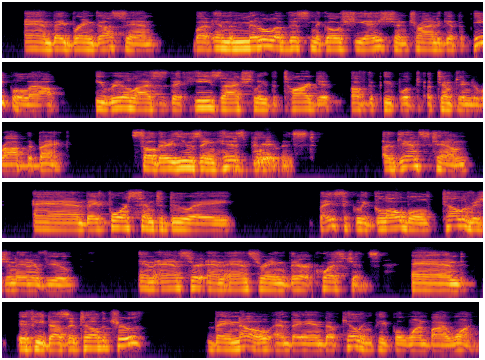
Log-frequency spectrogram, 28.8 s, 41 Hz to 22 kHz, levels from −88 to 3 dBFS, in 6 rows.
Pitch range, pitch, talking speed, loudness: 115-135 Hz, 125 Hz, 155 wpm, -15 LUFS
